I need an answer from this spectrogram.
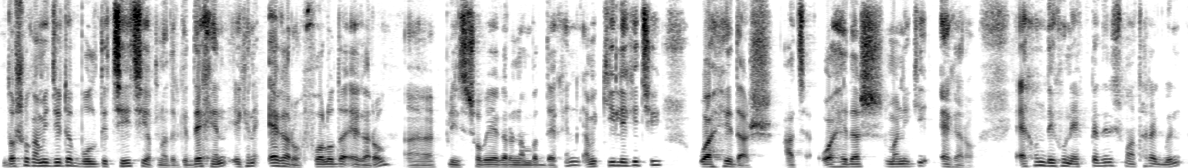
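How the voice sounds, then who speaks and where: A man's voice: medium pitch, lively intonation, fairly quick, a little mellow. Man teaching by asking and answering. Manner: repetitive, questions and answers his own prompts; mixes English words into his speech. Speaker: language teacher. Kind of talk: video lesson.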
